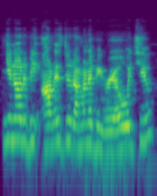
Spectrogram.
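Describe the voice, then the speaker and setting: Bright-voiced young stoner woman, slangy and sweary. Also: on the high side, fast. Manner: slangy, profane stoner talk. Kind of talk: casual chat. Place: small dim bedroom indoors. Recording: dull lo-fi room recording.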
